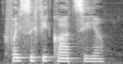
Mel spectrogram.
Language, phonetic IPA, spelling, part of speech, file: Ukrainian, [fɐlʲsefʲiˈkat͡sʲijɐ], фальсифікація, noun, Uk-фальсифікація.ogg
- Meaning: 1. falsification (act of producing fake things or untrue representations) 2. falsification (fake thing or untrue representation)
